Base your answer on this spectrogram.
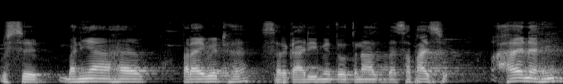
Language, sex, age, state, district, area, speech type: Hindi, male, 45-60, Bihar, Samastipur, urban, spontaneous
